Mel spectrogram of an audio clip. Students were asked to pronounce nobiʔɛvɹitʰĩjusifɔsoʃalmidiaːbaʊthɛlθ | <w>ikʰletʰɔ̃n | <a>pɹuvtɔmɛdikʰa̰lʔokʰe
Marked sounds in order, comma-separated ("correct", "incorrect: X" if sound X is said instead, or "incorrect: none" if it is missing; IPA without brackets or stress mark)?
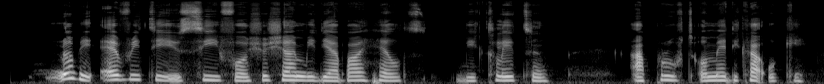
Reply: incorrect: b, correct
